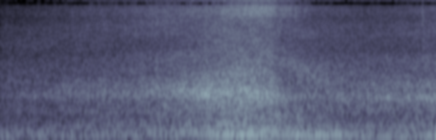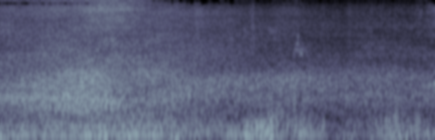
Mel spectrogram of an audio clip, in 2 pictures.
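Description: Two cars passing close by on the road, their tyre and engine noise swelling and fading. The first passes about three seconds in, and the second, a Mercedes-Benz SUV, around six to seven seconds in.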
